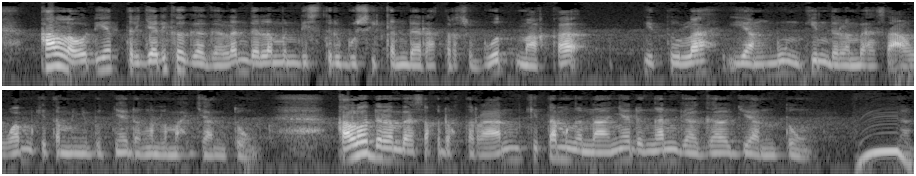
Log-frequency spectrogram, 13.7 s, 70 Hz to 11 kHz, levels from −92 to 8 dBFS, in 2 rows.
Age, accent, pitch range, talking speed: 40-59, native, 125-150 Hz, 130 wpm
